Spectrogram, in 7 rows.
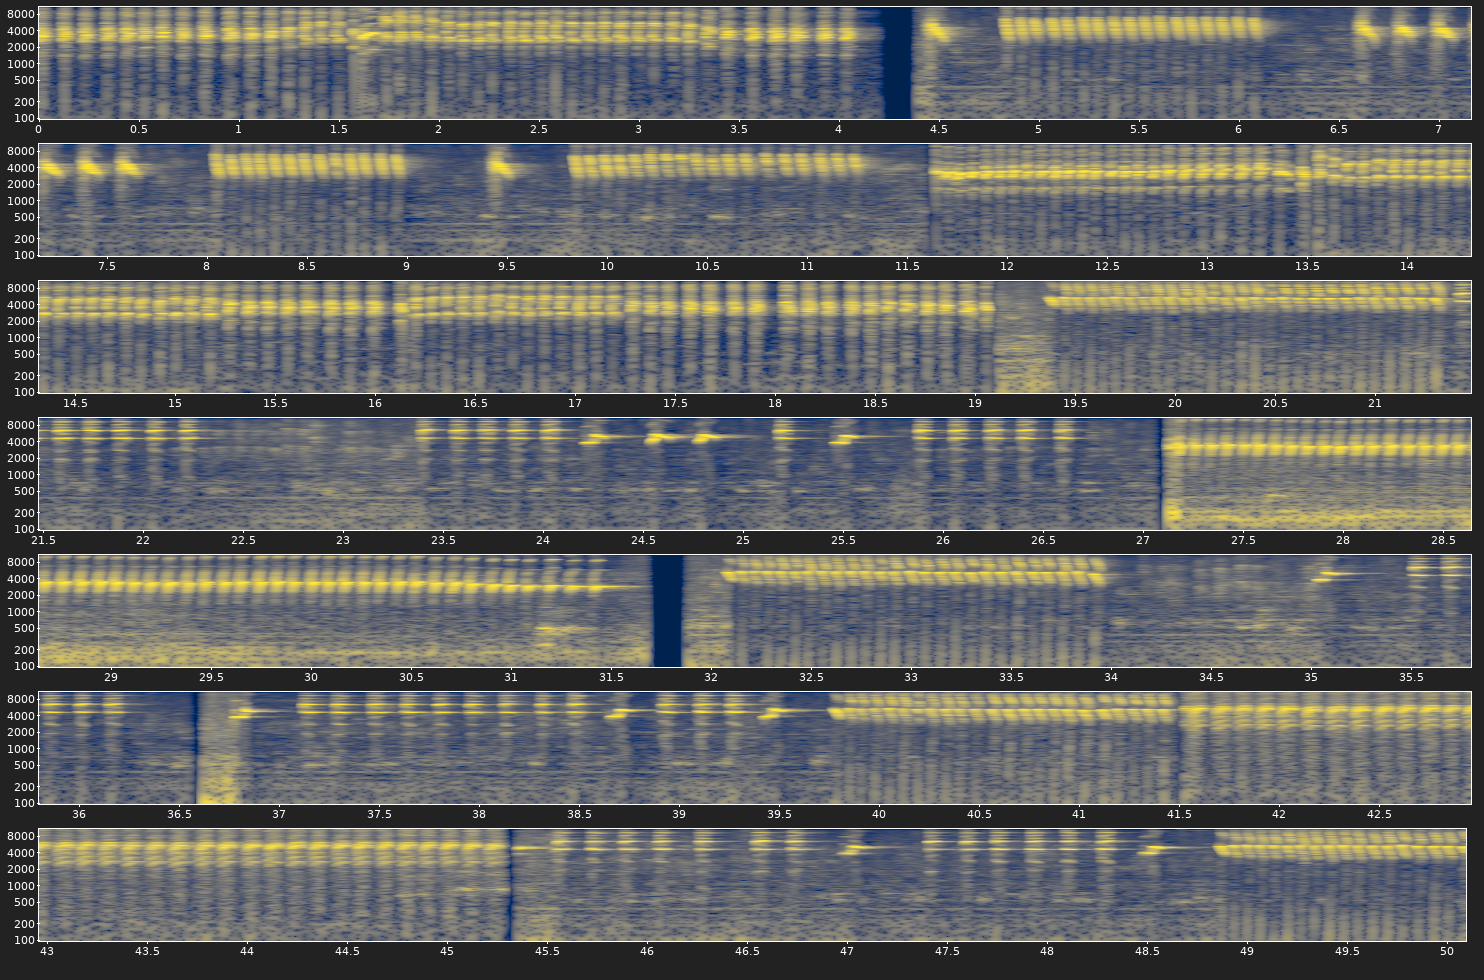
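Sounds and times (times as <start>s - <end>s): songbird trills and rapid notes: 0.0s - 50.0s.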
